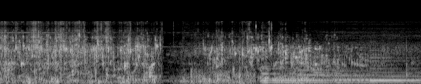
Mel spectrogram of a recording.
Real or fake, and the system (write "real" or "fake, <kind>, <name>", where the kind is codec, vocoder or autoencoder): real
